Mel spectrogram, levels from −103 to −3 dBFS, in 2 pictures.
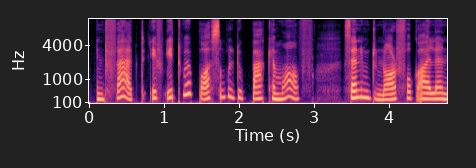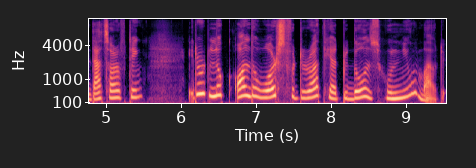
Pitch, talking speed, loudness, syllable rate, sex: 275 Hz, 190 wpm, -18 LUFS, 5.5 syllables/s, female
